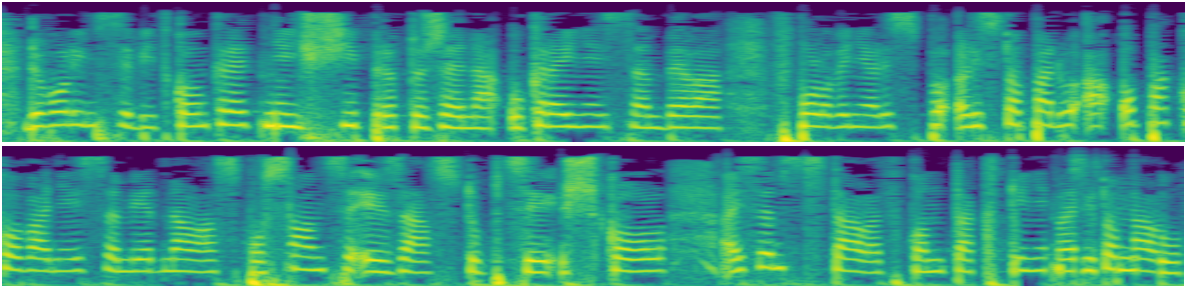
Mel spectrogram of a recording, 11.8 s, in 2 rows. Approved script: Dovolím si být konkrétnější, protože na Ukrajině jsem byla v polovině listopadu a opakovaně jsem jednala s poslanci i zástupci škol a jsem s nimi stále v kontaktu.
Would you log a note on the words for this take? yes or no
yes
